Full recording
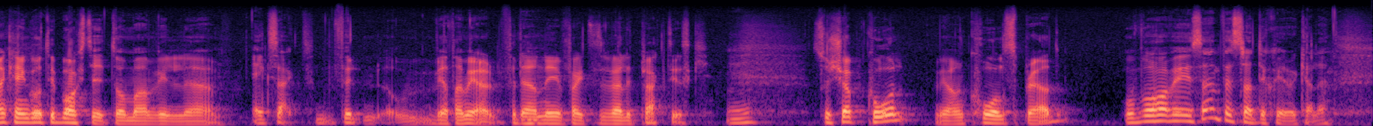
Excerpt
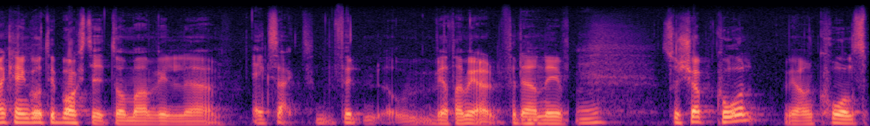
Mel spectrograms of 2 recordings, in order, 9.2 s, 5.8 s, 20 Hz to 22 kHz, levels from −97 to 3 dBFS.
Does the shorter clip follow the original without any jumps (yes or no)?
no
